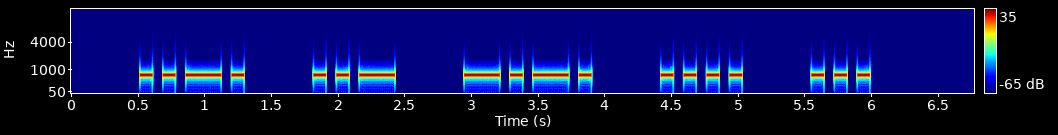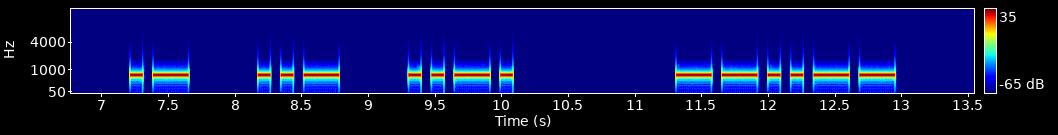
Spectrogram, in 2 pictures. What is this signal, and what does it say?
Morse code, heard as a keyed tone, about 14 wpm, spaced as for 10 wpm, 700 Hz. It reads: FUCHS AUF ,
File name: Morsekurs / Witze / Witz 03. November 2020, 50 F70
